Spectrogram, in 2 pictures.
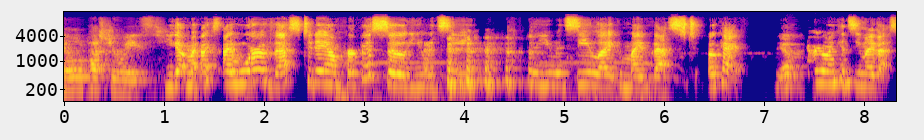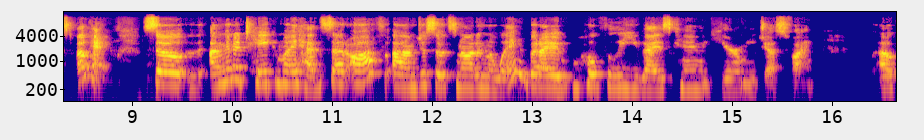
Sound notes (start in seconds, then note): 2.6 laughing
